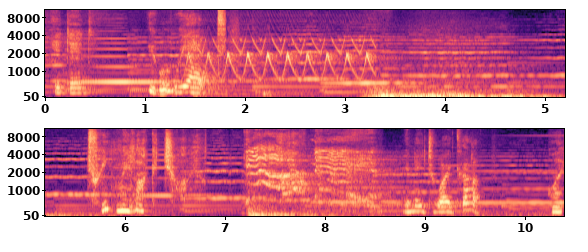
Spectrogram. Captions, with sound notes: You're dead. React! (siren gun) (classical music) - You treat me like a child. - Get off me. - You need to wake up.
